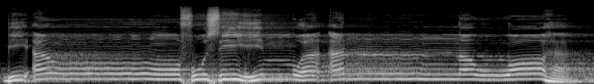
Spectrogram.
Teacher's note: Mim sukun bertemu wawu idhar syafawi, mim sukun dibaca jelas tanpa mendengung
